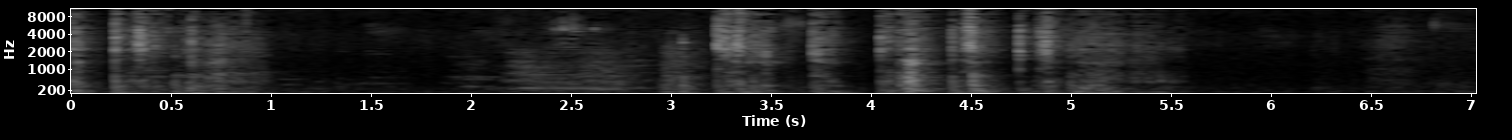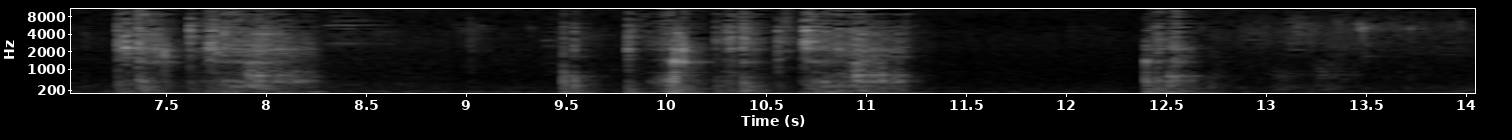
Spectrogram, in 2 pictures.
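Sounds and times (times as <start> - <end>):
spoon scraping metal bowl: 0.0 - 1.2, 2.2 - 5.7, 7.2 - 8.7, 9.4 - 11.4, 12.4 - 13.9.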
